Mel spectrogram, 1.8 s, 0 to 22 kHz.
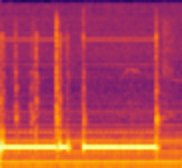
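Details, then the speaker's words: Hammond M3 organ amplifier during service, test tone injected through a homemade probe into each input: clean, steady mid-pitched tone without hum or crackle; all inputs working properly. "and you can hear the different so all the inputs are working properly a real low input there so it's all good"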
